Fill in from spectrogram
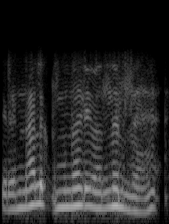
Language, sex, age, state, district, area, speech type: Tamil, male, 18-30, Tamil Nadu, Krishnagiri, rural, conversation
